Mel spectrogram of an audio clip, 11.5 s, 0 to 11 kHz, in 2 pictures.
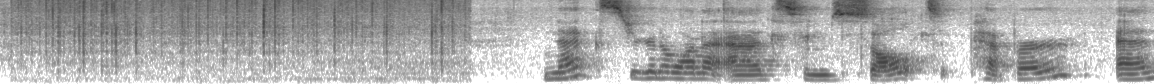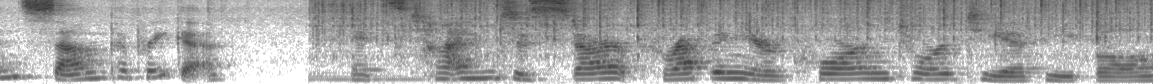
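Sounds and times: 
eggs sizzling in a frying pan with sriracha sauce: 0:00.0 - 0:02.5, 0:05.4 - 0:11.5
speech: 0:02.7 - 0:11.5.

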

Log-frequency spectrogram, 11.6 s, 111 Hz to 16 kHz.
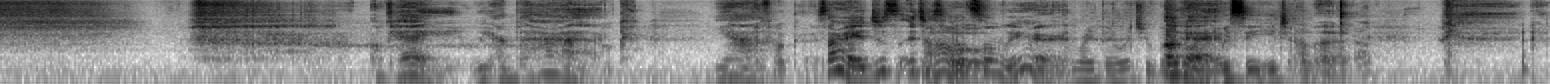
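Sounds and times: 
person taking a quick breath in and out: 0:00.0 - 0:02.8
speech: 0:02.8 - 0:10.5.

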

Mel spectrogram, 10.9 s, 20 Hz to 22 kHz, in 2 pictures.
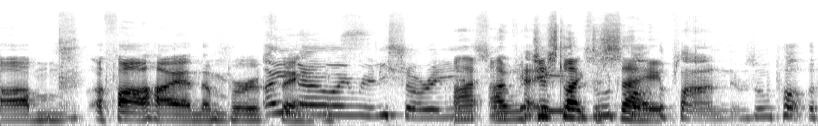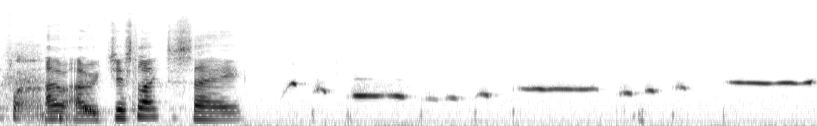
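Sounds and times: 
speech: 0:00.0 - 0:07.2
casual meandering whistled tune: 0:07.4 - 0:10.8.

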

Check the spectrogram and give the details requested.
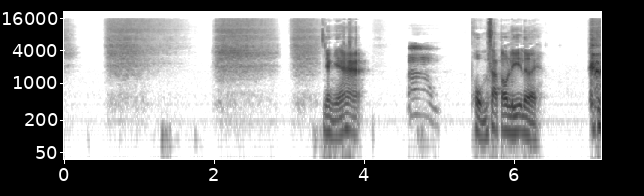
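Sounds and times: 
deep breaths drawn in through the nose: 0:00.0 - 0:03.5
speech: 0:03.4 - 0:04.0, 0:04.6 - 0:06.4.

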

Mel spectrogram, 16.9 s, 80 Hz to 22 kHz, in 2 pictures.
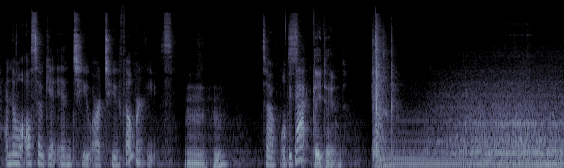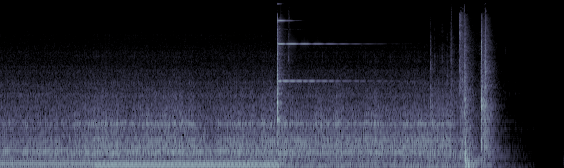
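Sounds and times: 
speech: 0:00.1 - 0:06.1
microwave oven humming as it cooks: 0:05.6 - 0:15.4
bright microwave oven ding: 0:12.6 - 0:15.2.

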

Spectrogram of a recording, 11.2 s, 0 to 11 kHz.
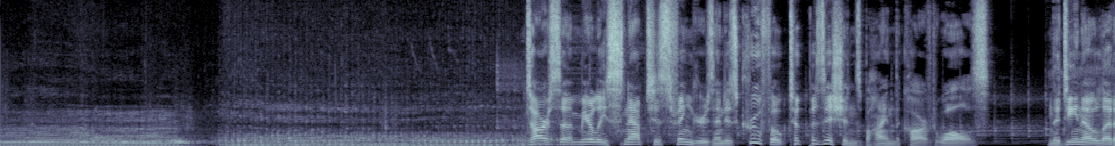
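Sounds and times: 
deep creature roar and growling bellow: 0:00.0 - 0:05.8
speech: 0:05.3 - 0:11.1.

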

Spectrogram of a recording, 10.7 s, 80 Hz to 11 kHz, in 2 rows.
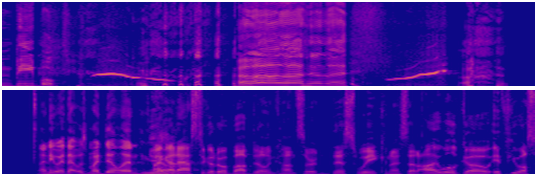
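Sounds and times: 
speech: 0:00.0 - 0:03.8, 0:04.6 - 0:10.6
slide whistle swooping: 0:00.9 - 0:01.5, 0:03.8 - 0:04.6.

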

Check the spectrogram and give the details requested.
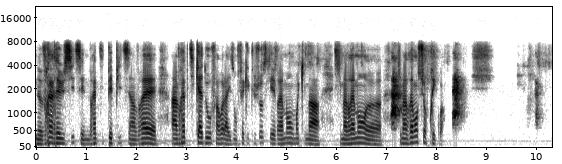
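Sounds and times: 
speech: 0:00.0 - 0:09.0
dog barking: 0:07.0 - 0:07.5, 0:08.3 - 0:08.7, 0:09.9 - 0:10.2.

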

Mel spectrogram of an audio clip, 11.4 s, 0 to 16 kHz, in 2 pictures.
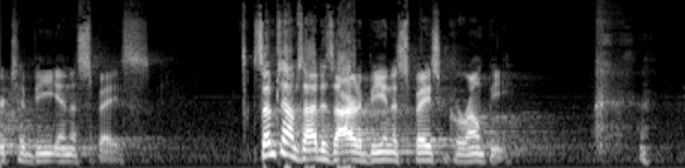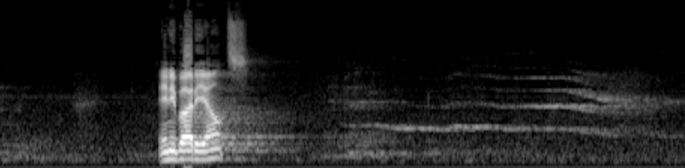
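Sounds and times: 
speech: 0:00.0 - 0:01.3, 0:02.0 - 0:04.3, 0:05.0 - 0:05.5, 0:07.0 - 0:07.8
cat meowing: 0:09.0 - 0:11.4.

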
